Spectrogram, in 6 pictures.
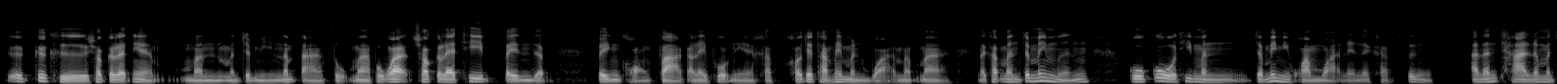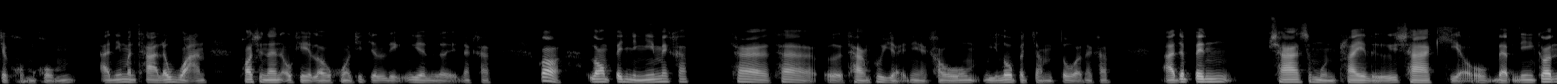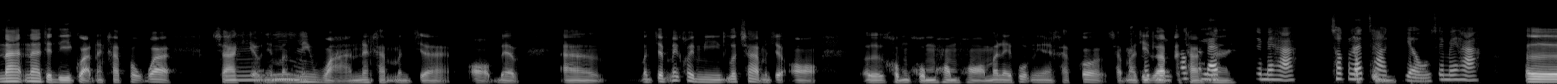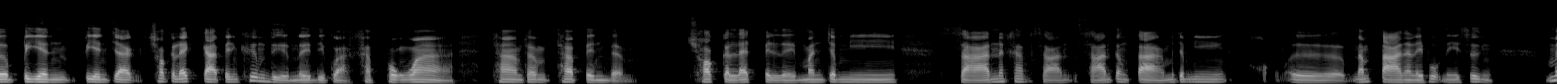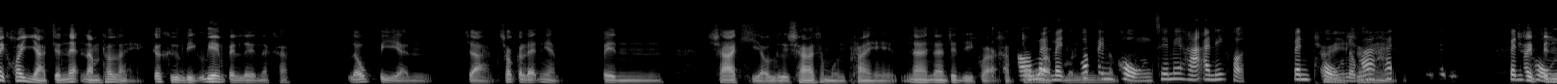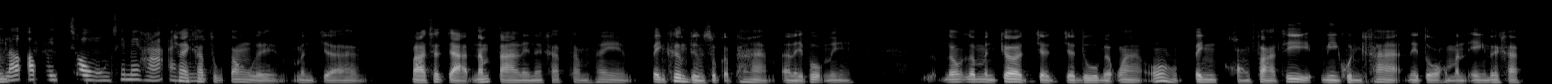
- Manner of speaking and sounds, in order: tapping; "เครื่อง" said as "เครื่อม"; other background noise
- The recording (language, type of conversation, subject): Thai, advice, มีวิธีช้อปปิ้งอย่างไรให้ได้ของดีโดยไม่เกินงบ?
